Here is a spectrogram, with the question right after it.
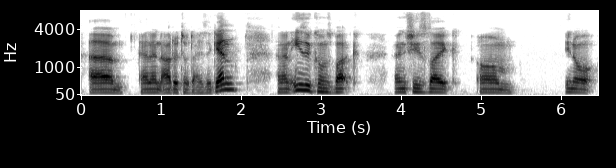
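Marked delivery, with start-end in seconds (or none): none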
